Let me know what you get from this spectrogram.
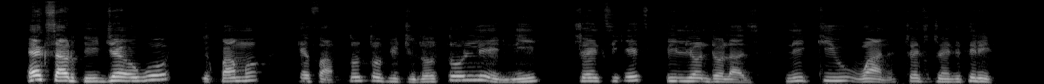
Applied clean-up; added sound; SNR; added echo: neural mask model Resemble Enhance denoiser.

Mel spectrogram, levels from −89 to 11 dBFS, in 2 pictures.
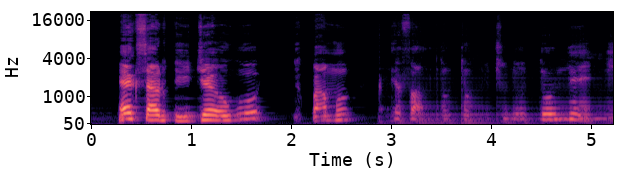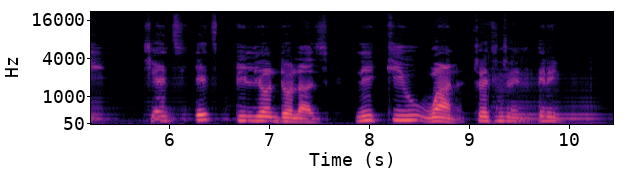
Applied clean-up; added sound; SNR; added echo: neural mask model DeepFilterNet 3.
